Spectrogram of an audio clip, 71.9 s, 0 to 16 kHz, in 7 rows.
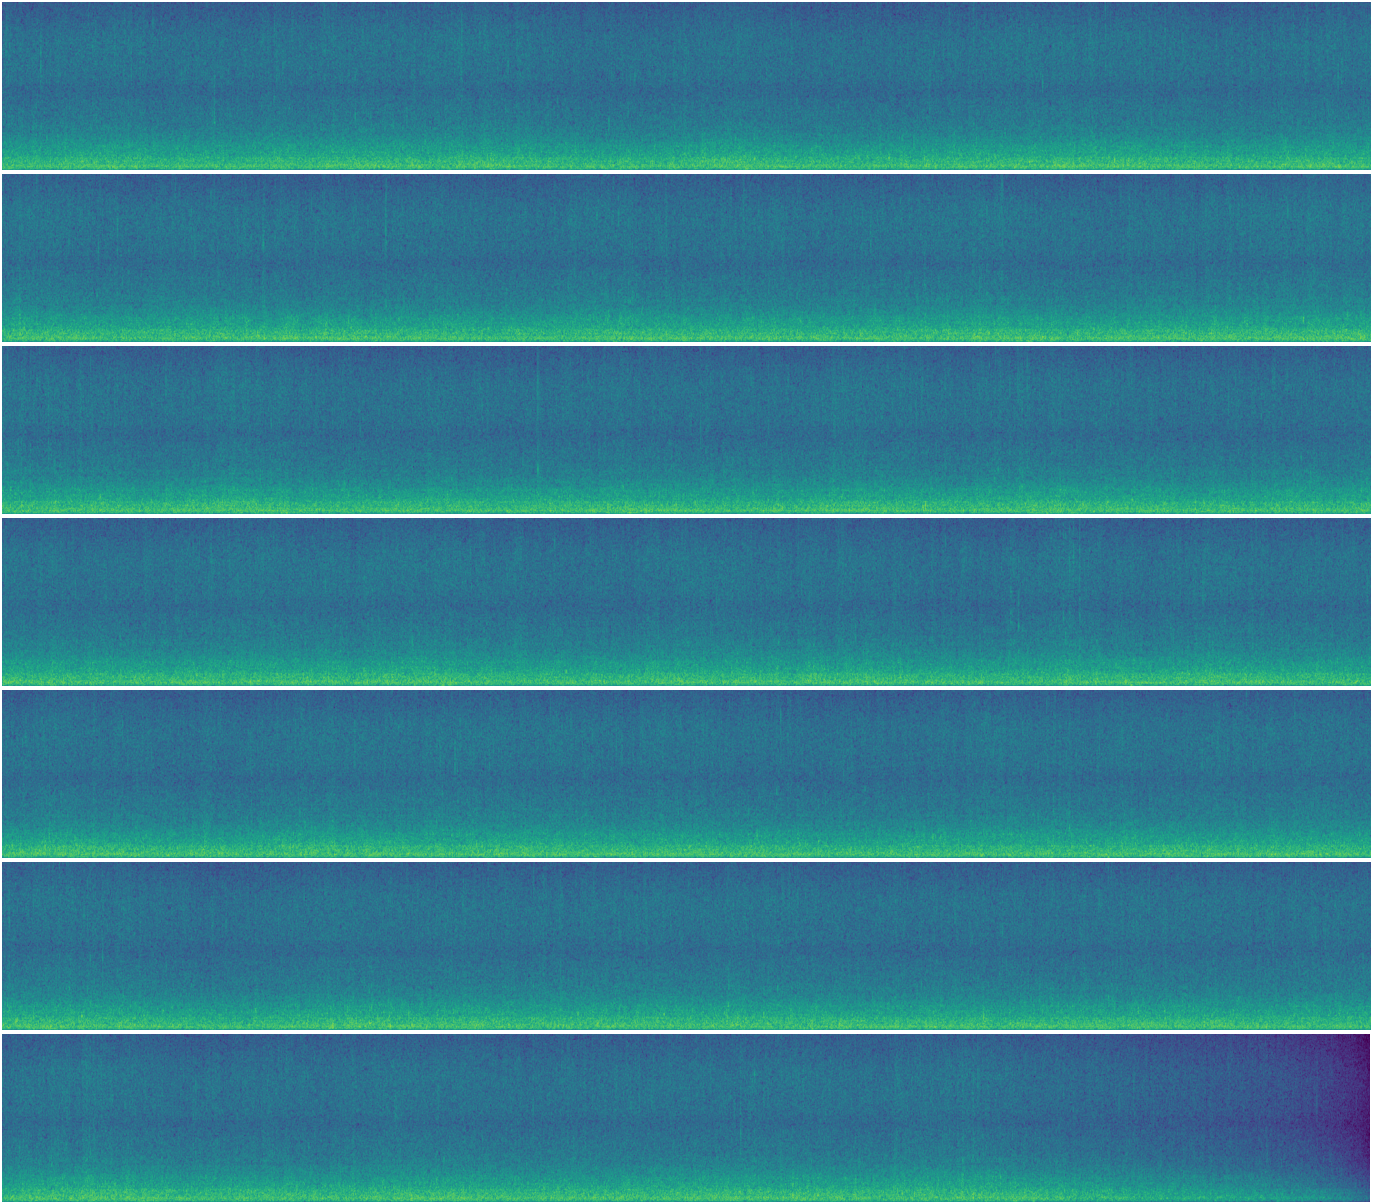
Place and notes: {"title": "種瓜坑溪, 埔里鎮成功里, Taiwan - In the middle of the river", "date": "2016-04-19 14:36:00", "description": "In the middle of the river\nZoom H2n MS+XY", "latitude": "23.96", "longitude": "120.89", "altitude": "400", "timezone": "Asia/Taipei"}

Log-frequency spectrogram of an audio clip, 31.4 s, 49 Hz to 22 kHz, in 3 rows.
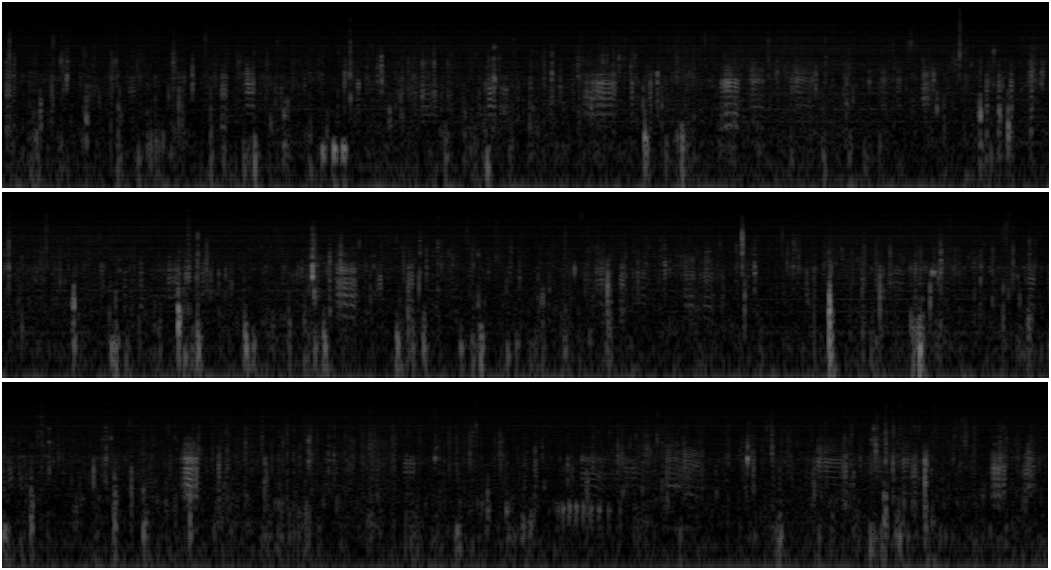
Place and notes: {"title": "Gilão River, Tavira, PT", "date": "2010-08-22 02:00:00", "description": "Hidrophone recording at River Gilão", "latitude": "37.13", "longitude": "-7.65", "altitude": "7", "timezone": "Europe/Berlin"}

